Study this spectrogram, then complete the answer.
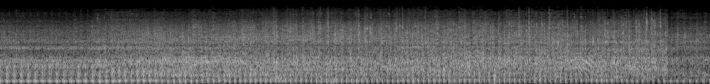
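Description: A small engine revs up as a snowmobile pulls away.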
